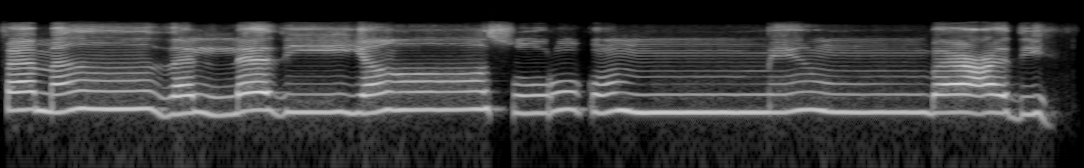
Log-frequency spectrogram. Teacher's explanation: کم میں میم ساکن کے بعد میم ادغام ہوگا غنے کے ساتھ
